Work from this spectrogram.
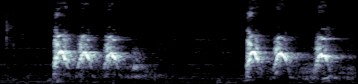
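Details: Shih Tzu pet dog barking at pictures in a dog calendar indoors: two bursts of three sharp, fairly high barks each, about a quarter second apart, separated by a short pause.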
